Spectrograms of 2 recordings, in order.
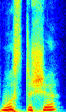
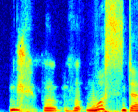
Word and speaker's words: Worcester: Which is how you say it, people. It's not Worcestershire. Worcester.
